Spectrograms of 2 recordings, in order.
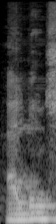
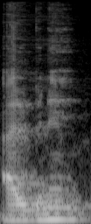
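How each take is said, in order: First: The name ends short and clipped. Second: The end of the name is drawn out long. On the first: The speaker calls it right. "ആൽബിൻ ഷോർട്ടാണ്" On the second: The speaker calls it wrong. "Just നീട്ടുന്നു"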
